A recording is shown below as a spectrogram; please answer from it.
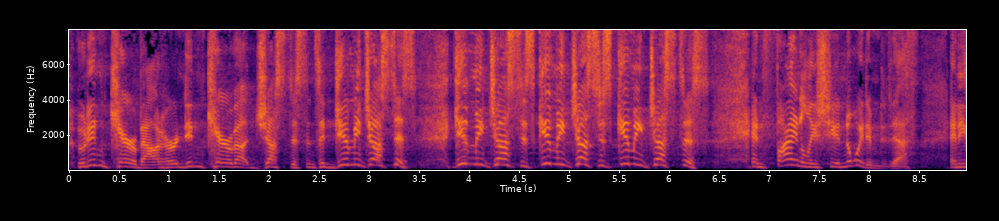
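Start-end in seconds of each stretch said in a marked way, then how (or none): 2.6-6.4 high, loud repeated demand; desperate plea. Acted. Widow pleading day and night with the judge, high and loud. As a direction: keep pounding the same plea. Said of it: "so desperate for justice".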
